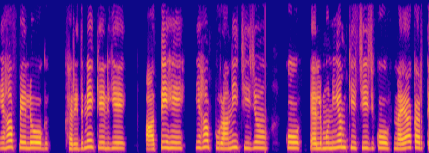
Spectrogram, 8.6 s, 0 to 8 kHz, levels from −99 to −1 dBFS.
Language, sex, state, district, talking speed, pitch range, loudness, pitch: Hindi, female, Bihar, Saran, 135 wpm, 275-300 Hz, -16 LUFS, 285 Hz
